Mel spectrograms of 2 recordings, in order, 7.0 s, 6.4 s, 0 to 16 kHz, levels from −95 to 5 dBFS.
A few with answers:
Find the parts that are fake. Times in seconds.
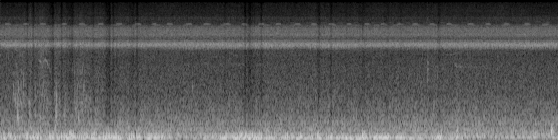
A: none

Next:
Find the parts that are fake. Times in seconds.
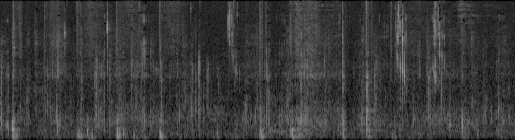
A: none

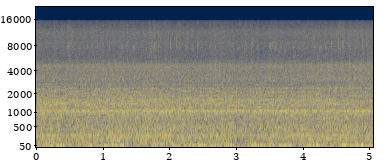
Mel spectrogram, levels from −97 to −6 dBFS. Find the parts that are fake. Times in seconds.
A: none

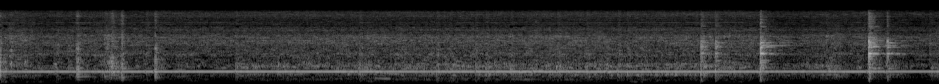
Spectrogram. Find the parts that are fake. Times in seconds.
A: 5.2-6.1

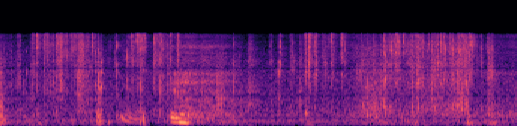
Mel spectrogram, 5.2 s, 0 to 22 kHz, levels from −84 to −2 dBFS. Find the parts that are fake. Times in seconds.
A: 2.2-4.4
